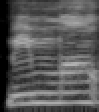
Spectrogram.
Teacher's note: نون جو ہے وہ میم میں بدلا اور پھر میم کو میم میں ادغام کیا گیا ، کیونکہ نون اور میم کا مخرج ایک ہونے کی وجہ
